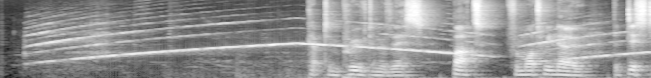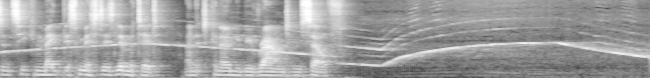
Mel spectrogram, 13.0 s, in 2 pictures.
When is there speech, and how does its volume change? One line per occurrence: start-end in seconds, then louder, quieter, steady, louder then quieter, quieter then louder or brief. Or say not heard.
3.0-10.1 steady.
